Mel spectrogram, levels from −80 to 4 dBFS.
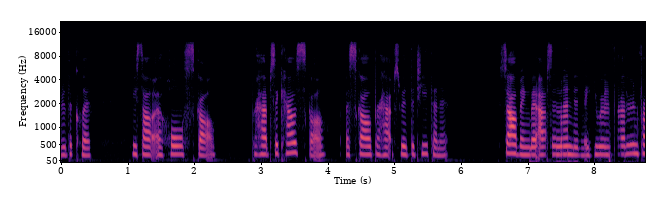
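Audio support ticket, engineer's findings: Choppy, robotic speech with pieces missing, 6.99 to 8.59 s. Repeated packet loss in the jitter buffer and concealment stage: 28 short holes, the longest about 59 ms, each patched by extending the previous sound. Roughly 38% of that stretch is concealed. WebRTC call path with the Opus codec is not at fault. The top end stops near 12 kHz, and the usual coding noise fits the 48 kbps bitrate.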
